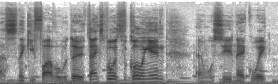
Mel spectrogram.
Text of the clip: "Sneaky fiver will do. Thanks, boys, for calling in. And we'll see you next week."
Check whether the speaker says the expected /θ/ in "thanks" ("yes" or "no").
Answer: yes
